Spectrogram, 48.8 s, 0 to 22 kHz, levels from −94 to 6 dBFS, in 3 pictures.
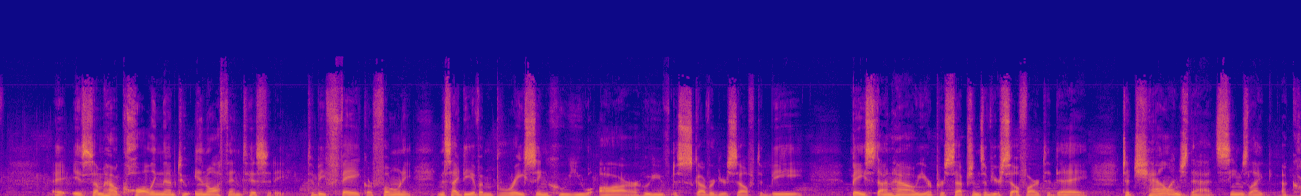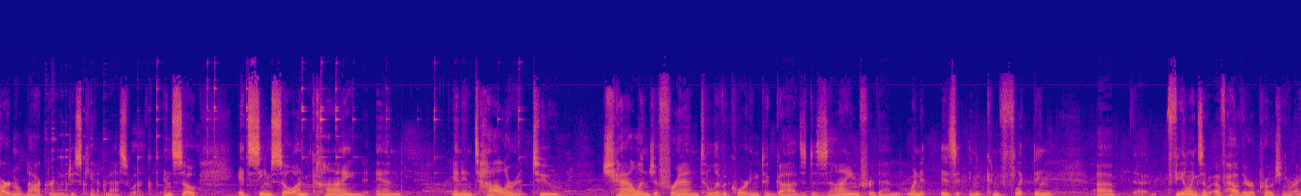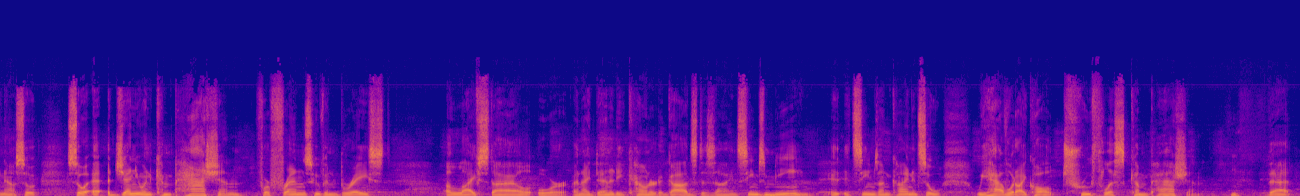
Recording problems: murmuring crowd; faint; throughout; 25 dB below the speech
clattering dishes; noticeable; from 17 to 23 s; peak 9 dB below the speech

